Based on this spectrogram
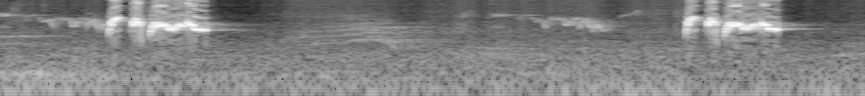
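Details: Caged red-whiskered bulbul singing two clear, rapid phrases of bubbling whistled notes in the shaking-bottle song style, each closing with a falling slur, nearly three seconds apart, against a quiet background.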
